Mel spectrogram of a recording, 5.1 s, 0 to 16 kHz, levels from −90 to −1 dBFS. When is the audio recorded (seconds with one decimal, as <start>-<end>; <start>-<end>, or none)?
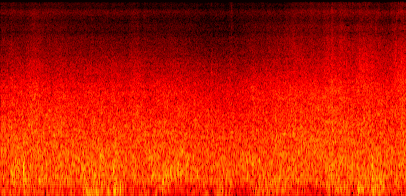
4.3-5.1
